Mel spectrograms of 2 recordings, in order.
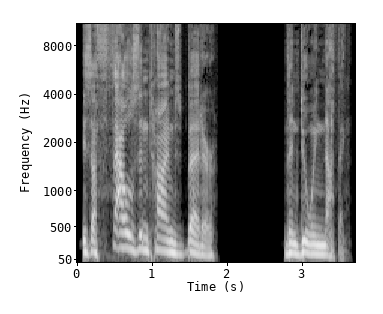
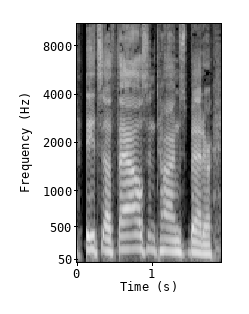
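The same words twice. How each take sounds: First: Long dramatic pause before the punchline, then drop low. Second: Said in the usual way. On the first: Shown as a demonstration. Podcaster pausing for effect before doing nothing. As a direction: hold the beat, then land it low and heavy. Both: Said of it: "That was a dramatic pause there".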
